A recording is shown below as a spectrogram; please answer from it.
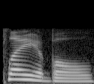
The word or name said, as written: playable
